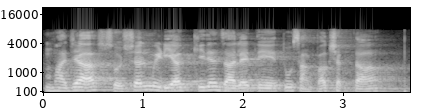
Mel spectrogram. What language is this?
Konkani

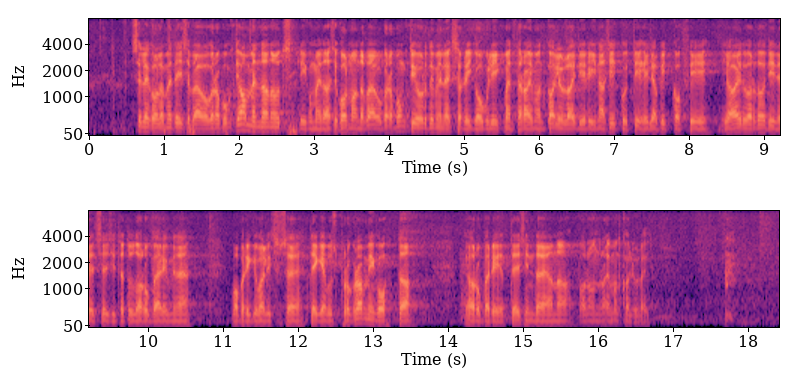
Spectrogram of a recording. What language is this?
Estonian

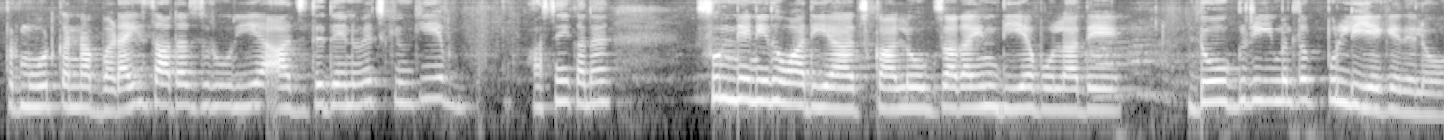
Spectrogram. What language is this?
Dogri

